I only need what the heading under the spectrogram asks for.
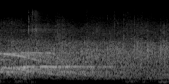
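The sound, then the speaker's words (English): A crowd breaks into rousing applause, a dense, steady wash of clapping that holds at an even, fairly loud level throughout, with a brief high whistle-like tone at the start. “So, regarding what you heard from the other person by a rousing applause or something, is what you heard from them, did it sound like good news?”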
